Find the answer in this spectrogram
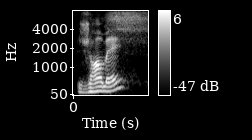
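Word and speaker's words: Jaume: Yep, I think you said it right. Jame? – Yeah.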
